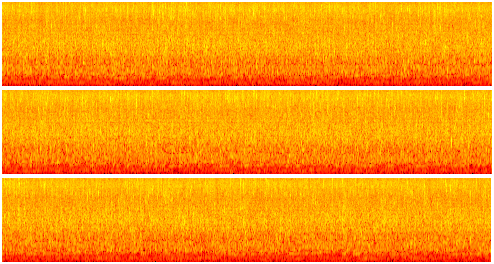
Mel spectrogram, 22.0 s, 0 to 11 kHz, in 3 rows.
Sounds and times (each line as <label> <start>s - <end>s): water flowing 0.0s - 22.0s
